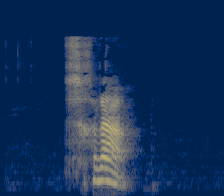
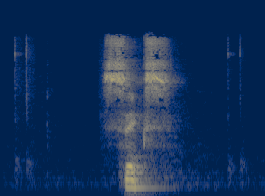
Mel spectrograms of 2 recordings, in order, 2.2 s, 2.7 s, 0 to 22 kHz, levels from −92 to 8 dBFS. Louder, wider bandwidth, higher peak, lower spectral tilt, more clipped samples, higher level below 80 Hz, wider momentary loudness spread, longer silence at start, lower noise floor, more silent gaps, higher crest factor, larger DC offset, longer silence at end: about the same, -20 LUFS vs -22 LUFS; about the same, 11.5 kHz vs 12.5 kHz; first, -4 dBFS vs -10 dBFS; about the same, -2 dB/octave vs -2 dB/octave; neither; about the same, -78 dBFS vs -76 dBFS; first, 21 LU vs 9 LU; second, 0.65 s vs 1.05 s; about the same, -78 dBFS vs -80 dBFS; neither; about the same, 22 dB vs 18 dB; neither; about the same, 0.95 s vs 0.95 s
